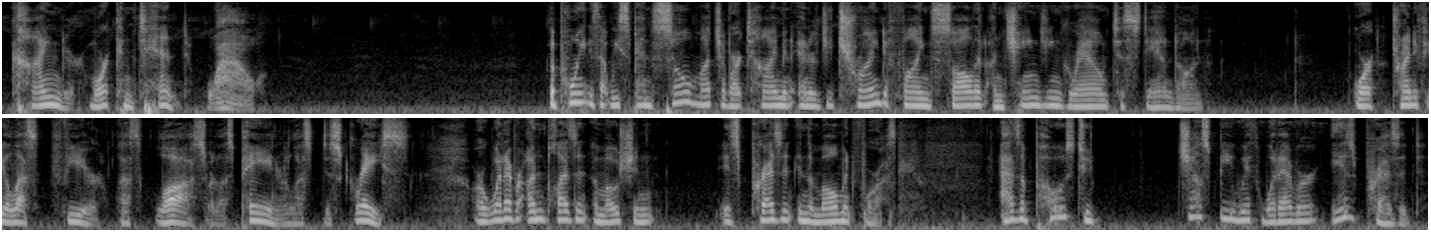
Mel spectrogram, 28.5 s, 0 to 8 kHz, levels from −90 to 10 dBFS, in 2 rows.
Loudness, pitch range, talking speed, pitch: -27 LUFS, 95-160 Hz, 125 wpm, 135 Hz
